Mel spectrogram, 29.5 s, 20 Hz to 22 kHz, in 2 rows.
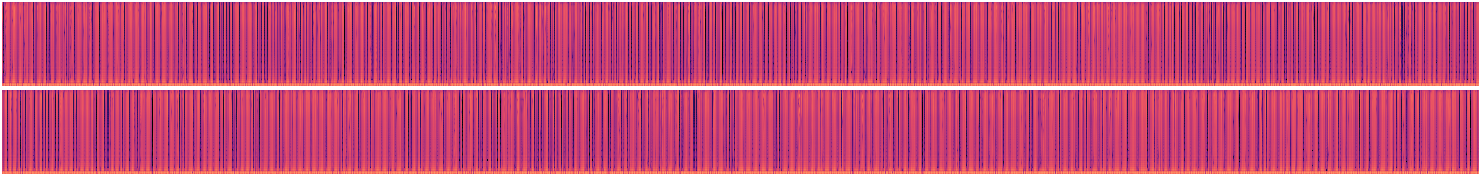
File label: generate a 55 Hz rumble; experimental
